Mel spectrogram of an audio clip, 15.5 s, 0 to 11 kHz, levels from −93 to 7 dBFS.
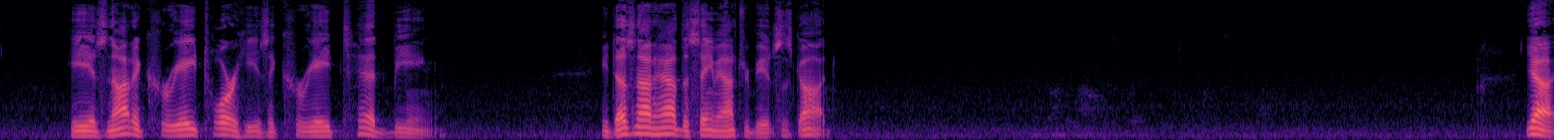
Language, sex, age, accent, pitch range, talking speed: English, male, 60-79, American, 100-130 Hz, 75 wpm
